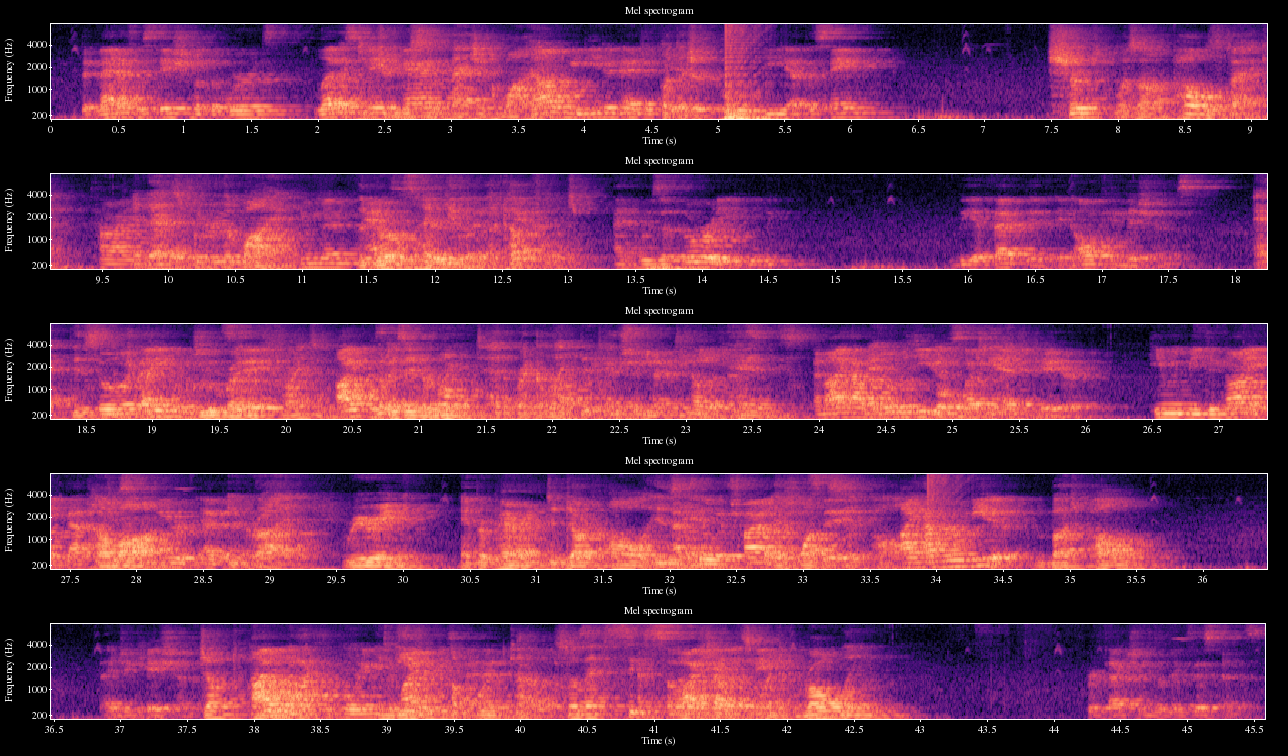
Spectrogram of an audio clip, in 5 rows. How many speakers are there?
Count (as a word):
two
